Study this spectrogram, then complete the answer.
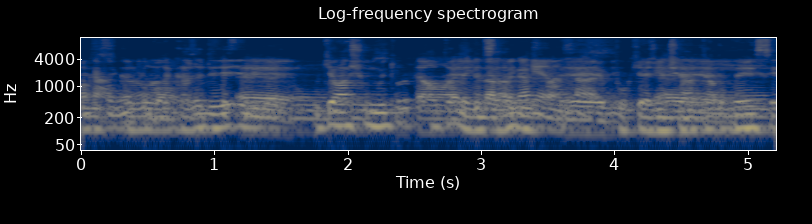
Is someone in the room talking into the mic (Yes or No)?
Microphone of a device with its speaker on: Yes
